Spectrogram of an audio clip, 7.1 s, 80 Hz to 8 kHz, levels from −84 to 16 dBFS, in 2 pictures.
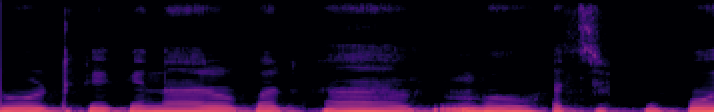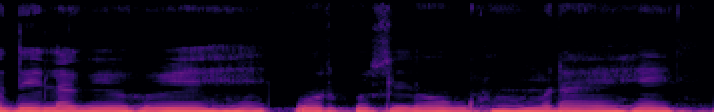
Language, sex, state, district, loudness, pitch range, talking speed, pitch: Hindi, female, Bihar, Madhepura, -28 LUFS, 185-195 Hz, 135 wpm, 185 Hz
